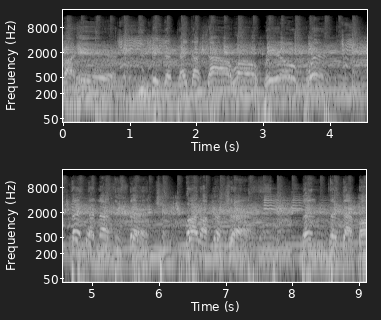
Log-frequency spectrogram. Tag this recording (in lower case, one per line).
music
